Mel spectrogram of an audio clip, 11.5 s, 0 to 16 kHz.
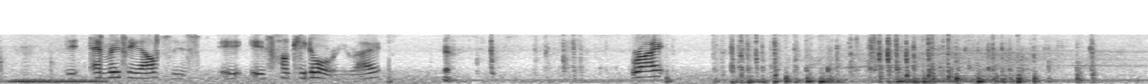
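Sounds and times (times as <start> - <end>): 
speech: 0.7 - 4.7, 6.3 - 6.8
rapid typing on a computer keyboard: 7.1 - 11.1.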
